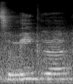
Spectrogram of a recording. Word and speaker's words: Temeka: uh you can find me on Facebook at Tamika S and my name is spelled a little different it's t-e-m-e-k-a and then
